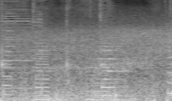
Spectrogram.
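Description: Background music of held melodic notes over a low bass line.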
